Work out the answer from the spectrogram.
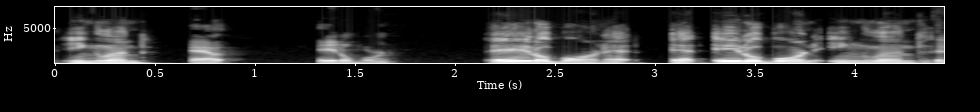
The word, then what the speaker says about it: Aldbourne: Aldbourne, England? Adelbourne.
